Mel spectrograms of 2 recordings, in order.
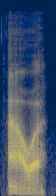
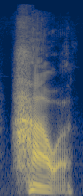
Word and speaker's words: hour: In English, the H in our has never been pronounced. It was never a how. Not only that, it was never pronounced in French either. So when we borrowed the word from French, the H was already silent.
